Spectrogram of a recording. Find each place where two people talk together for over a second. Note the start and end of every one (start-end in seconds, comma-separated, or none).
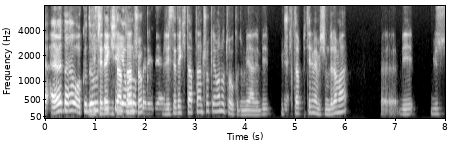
0.9-2.4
